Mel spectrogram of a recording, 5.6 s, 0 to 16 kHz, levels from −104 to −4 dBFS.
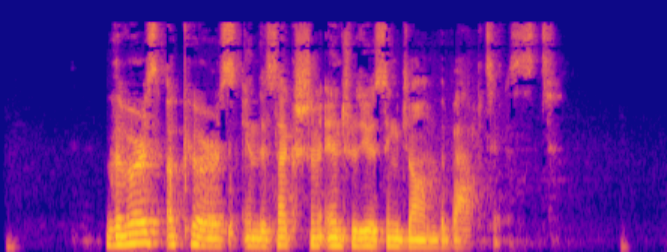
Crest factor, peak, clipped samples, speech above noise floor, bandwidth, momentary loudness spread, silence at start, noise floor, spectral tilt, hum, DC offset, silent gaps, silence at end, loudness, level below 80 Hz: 18 dB; -2 dBFS; under 0.1%; 55 dB; 11.5 kHz; 16 LU; 0.05 s; -73 dBFS; -5 dB/octave; none; under 0.1%; none; 0.95 s; -18 LUFS; -48 dBFS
